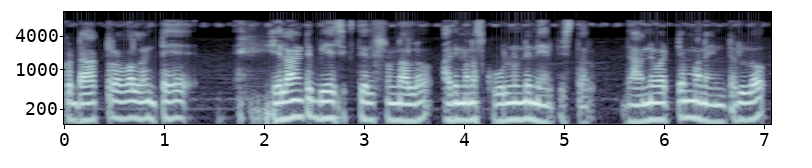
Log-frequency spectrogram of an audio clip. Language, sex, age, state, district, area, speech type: Telugu, male, 18-30, Telangana, Mancherial, rural, spontaneous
